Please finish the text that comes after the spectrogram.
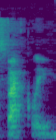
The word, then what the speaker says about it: Bechle: And I have to apologize that I always say your last name wrong. I know it's Beckley, and I still do it wrong.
